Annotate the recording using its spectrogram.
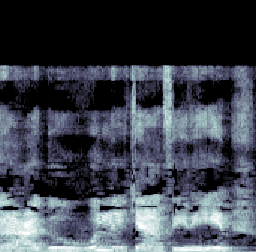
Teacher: அப்ப நம்ம என்ன செய்யணும், ஒரு எழுத்தை இன்னொரு எழுத்தை ஜாயின் பண்ணி குன்னா செய்யாம ஓதணும் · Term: இதகம் பிலா குன்னா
